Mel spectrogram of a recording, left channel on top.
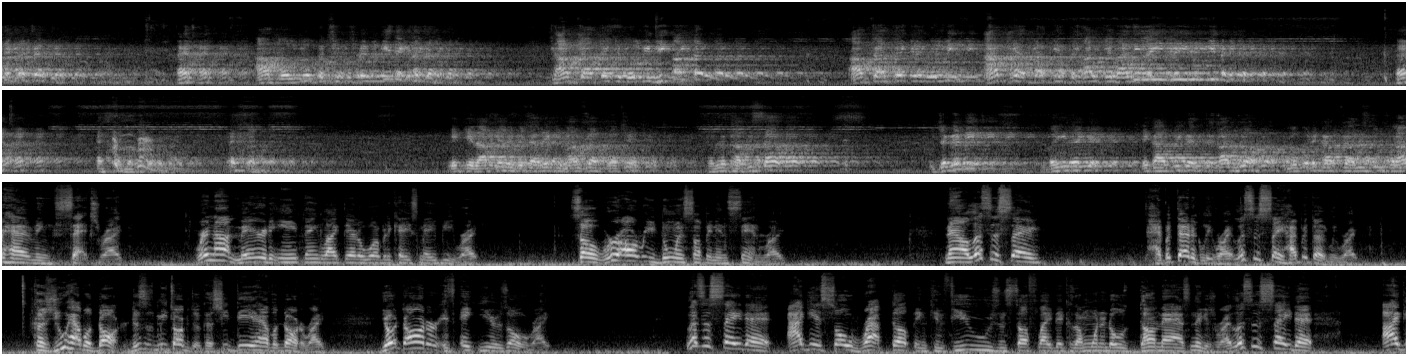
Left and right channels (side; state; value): both; different; correlation 0.00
